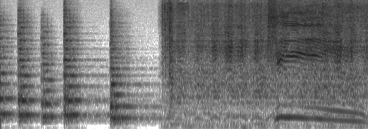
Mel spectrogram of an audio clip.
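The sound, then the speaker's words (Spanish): An old car engine cranks in four quick, labored bursts, then catches into a rough, noisy running rumble with a wavering whine, fairly loud. “¿Otra vez tarde por culpa de tu vehículo? Ya no le batalles. Jubila tu auto viejito”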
